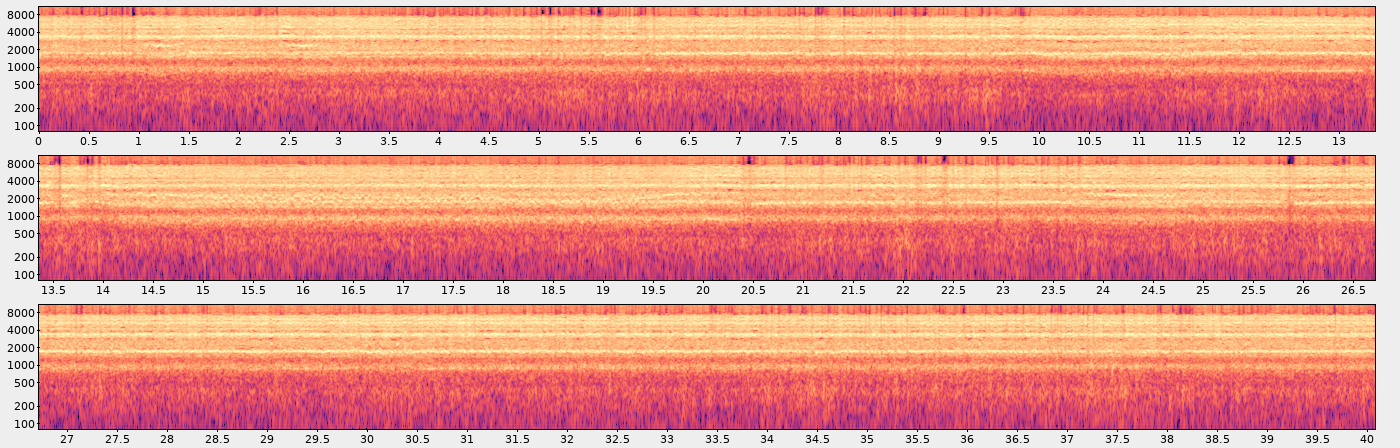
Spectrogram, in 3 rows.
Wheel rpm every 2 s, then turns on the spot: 230, 230, 230, 230, 230, 220, 230, 210, 210, 210, 230, 230, 220, 230, 230, 230, 230, 230, 240, 230.
none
